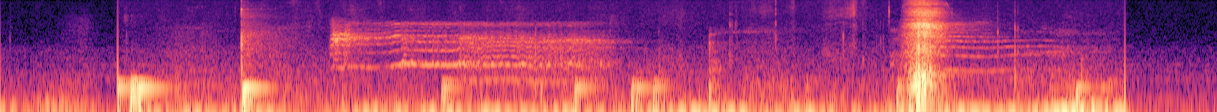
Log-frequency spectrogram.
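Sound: cat meowing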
